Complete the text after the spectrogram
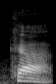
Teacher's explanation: Kaf, bunyi dia tak bulat. Dia bunyi ka, bukan ko. Ka dan nipis.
